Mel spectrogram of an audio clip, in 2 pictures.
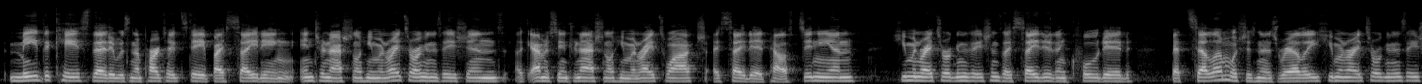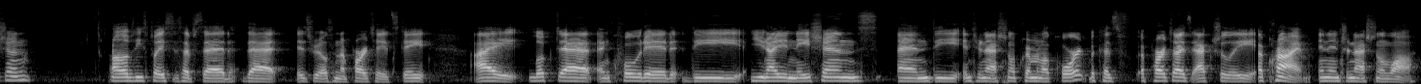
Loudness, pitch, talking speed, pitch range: -22 LUFS, 155 Hz, 155 wpm, 150-170 Hz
